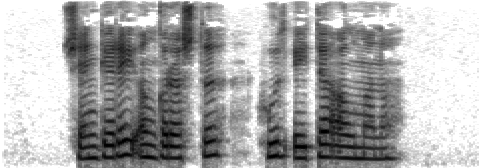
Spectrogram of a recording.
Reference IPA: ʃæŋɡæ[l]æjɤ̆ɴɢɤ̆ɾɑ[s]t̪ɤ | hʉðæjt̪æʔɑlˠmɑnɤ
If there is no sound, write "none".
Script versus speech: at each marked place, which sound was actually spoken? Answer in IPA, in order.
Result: ɾ, ʃ

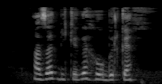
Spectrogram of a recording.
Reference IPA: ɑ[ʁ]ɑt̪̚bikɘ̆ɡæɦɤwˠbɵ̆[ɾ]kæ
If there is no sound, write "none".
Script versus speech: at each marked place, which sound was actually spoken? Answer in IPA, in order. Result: z, ɾ

